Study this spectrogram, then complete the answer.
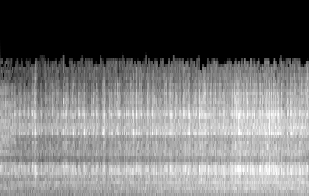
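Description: A drill boring a stepped hole to hold tubing for a homemade hand engraving machine handpiece: a steady, close mechanical whine with a gear-like buzz that grows slightly louder, heard alone.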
